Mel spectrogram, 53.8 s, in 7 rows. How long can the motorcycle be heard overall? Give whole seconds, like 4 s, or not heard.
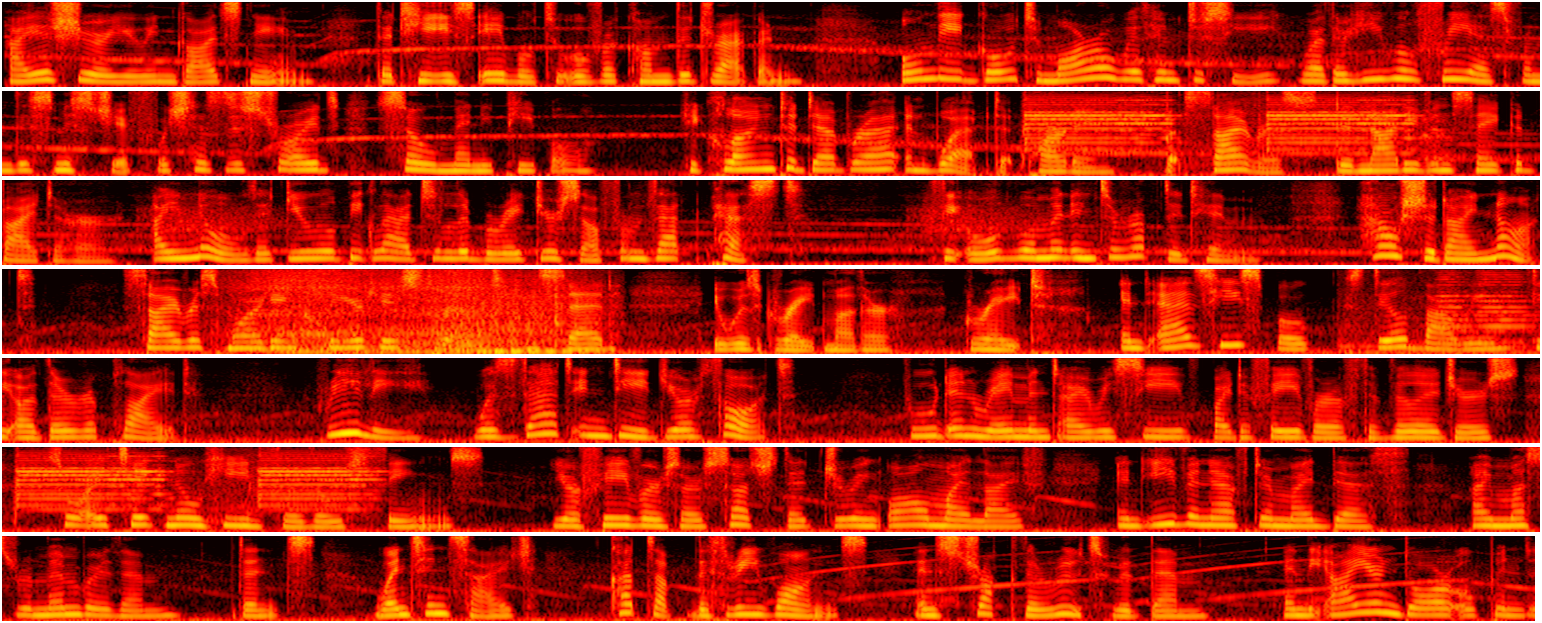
2 s.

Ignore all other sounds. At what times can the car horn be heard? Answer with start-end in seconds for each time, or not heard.
12.8-14.9, 29.7-30.8, 38.5-40.4.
